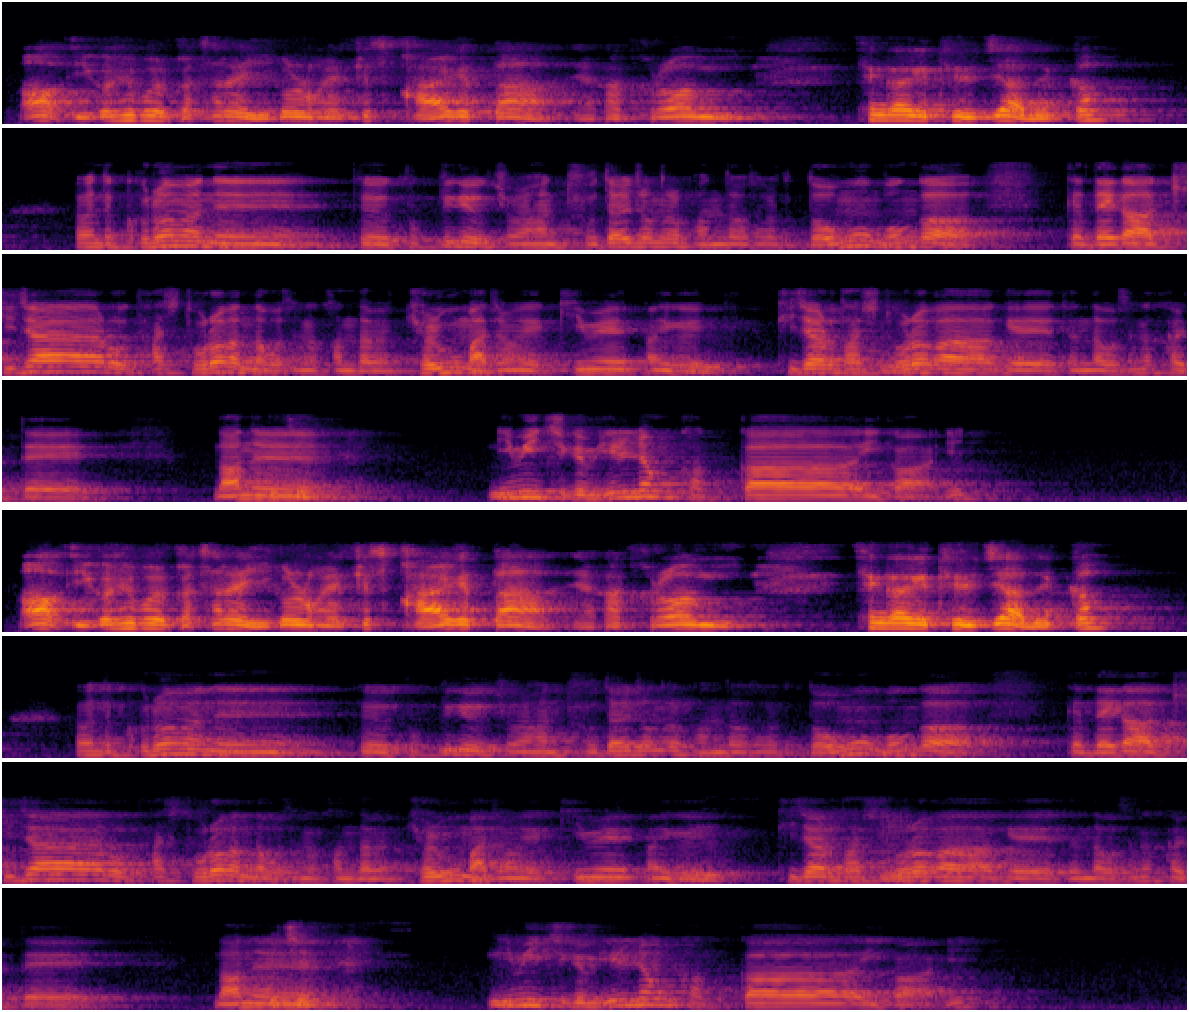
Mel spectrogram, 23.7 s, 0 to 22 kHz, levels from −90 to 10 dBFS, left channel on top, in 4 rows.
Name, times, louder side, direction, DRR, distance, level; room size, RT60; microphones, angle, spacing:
voice 1, 0.1-5.5 8.1-8.3 15.3-15.4 16.3-16.4 19.2-19.3 20.2-20.4, right 3 dB, 45° right, 13 dB, 0.7 m, -25 dB
voice 2, 6.3-15.4 15.7-18.2 18.8-19.5 20.3-22.6, left 2 dB, 55° left, 8 dB, 2.1 m, -32 dB
22.0 x 17.5 x 9.2 m, 1.0 s
head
